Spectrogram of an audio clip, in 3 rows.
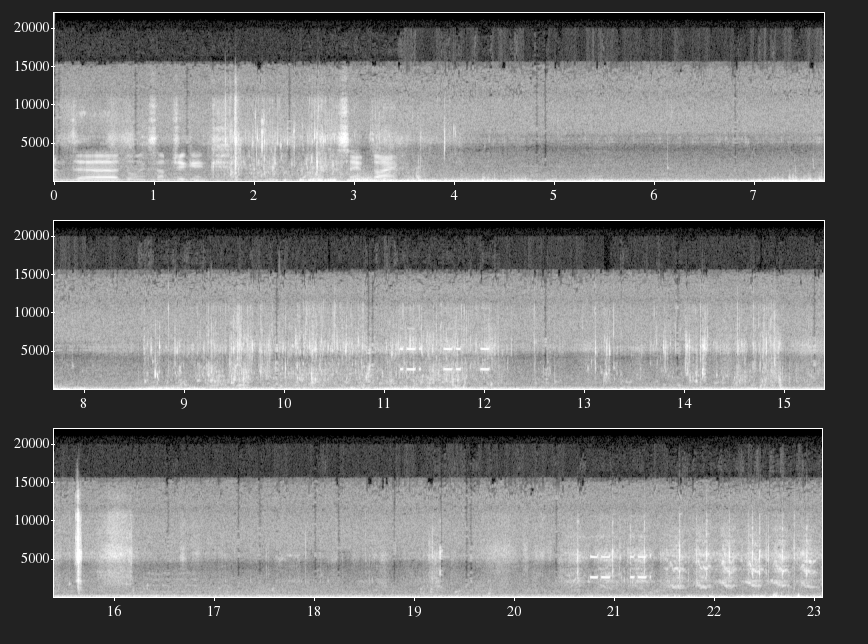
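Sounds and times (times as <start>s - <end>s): water splashing against hull: 0.7s - 4.4s, 7.2s - 23.0s
strong wind on microphone: 2.4s - 23.0s
short high beeps: 11.1s - 12.1s, 20.7s - 21.4s.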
